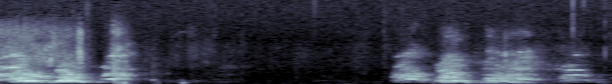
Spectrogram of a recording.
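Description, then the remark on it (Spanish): Pet dogs bark as they come in to greet, in two quick flurries of several loud barks each, separated by a brief silent pause, with no talking over them. “Ay, está entrando mis perritos. Están saludando.”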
